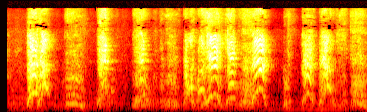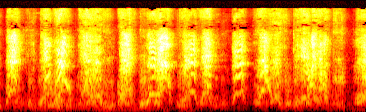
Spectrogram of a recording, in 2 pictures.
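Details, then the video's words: Twin Shih Tzu dogs challenging and needling each other, sharp high barks tumbling out in quick overlapping bursts, nearly continuous over seven seconds with only brief gaps, as both dogs answer back and forth. "Kambal na shih tzu naghahamagan at nagkakapikunan na"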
